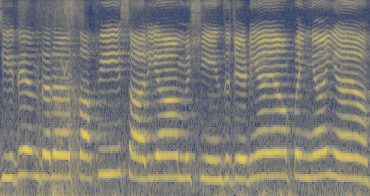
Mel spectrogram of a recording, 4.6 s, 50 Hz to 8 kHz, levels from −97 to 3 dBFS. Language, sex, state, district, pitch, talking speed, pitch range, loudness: Punjabi, female, Punjab, Kapurthala, 335 Hz, 140 wpm, 320-355 Hz, -11 LUFS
